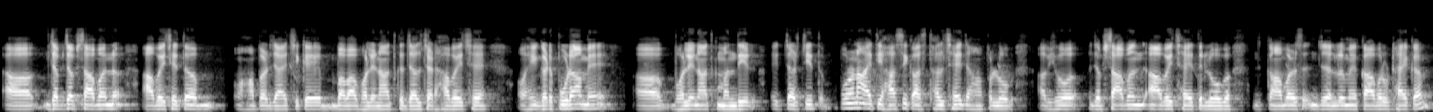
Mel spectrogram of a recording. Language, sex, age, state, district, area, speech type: Maithili, male, 30-45, Bihar, Begusarai, urban, spontaneous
